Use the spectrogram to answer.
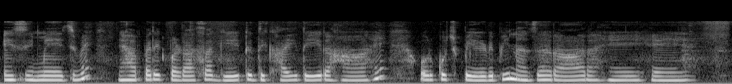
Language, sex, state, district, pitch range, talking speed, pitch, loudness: Hindi, female, Rajasthan, Jaipur, 195-210 Hz, 170 wpm, 200 Hz, -16 LUFS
